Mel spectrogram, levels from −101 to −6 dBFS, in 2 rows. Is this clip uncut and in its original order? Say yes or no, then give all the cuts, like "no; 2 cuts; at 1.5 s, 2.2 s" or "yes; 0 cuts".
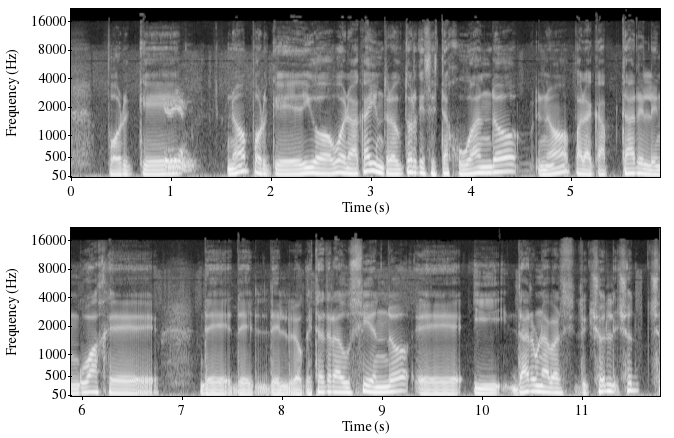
yes; 0 cuts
